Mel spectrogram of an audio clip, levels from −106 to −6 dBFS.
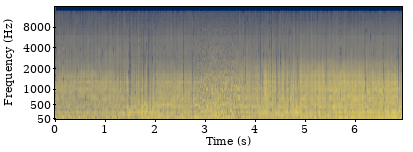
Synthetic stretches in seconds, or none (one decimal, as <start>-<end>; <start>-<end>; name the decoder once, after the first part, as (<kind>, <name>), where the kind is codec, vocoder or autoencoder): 0.0-2.8 (vocoder, BigVGAN v2); 3.6-7.0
